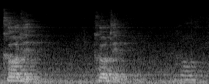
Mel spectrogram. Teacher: And this D actually is going to sound almost like a T sound.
